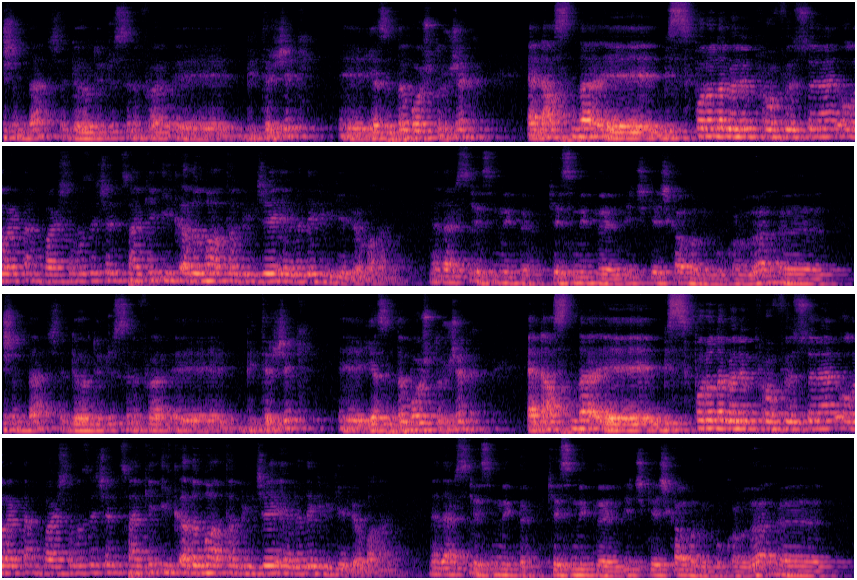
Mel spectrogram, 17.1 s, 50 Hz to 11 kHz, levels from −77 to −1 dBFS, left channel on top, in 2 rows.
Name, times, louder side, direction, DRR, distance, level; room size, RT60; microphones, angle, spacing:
voice 1, 0.0-3.0 3.4-4.7 5.2-12.4 12.8-13.3, equal, 30° right, -3 dB, 0.7 m, -26 dB
voice 2, 13.2-16.7, right 1 dB, 70° right, -2 dB, 0.4 m, -28 dB
2.1 x 2.0 x 3.3 m, 0.76 s
head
